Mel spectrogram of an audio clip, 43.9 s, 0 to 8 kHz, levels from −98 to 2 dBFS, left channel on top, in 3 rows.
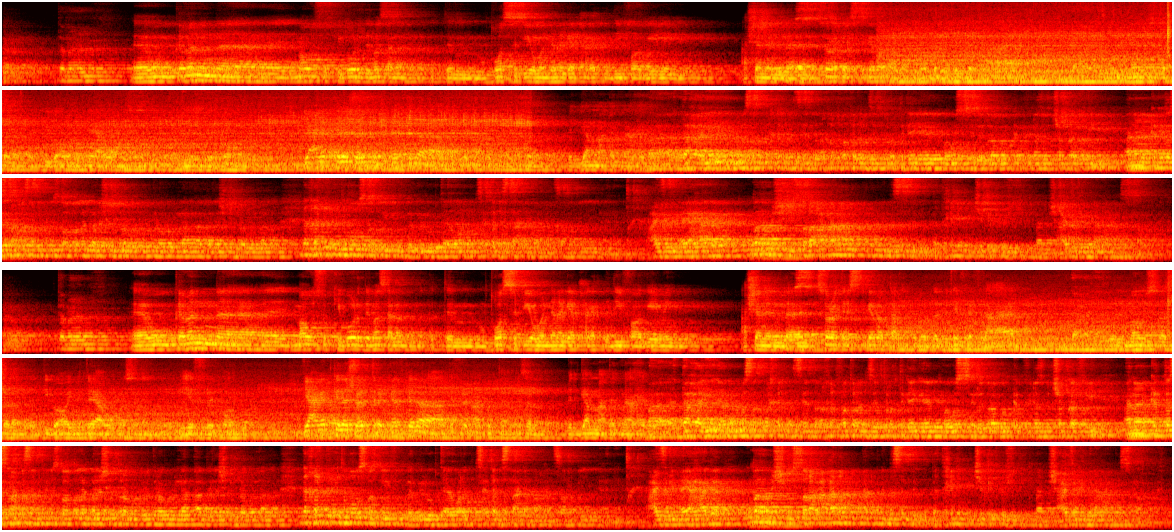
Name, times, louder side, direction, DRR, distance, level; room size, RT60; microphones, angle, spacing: voice 1, 0.7-1.1 9.6-10.1 13.3-13.9 18.6-18.9 22.3-43.8, right 1 dB, 45° right, -2 dB, 5.9 m, -32 dB
voice 2, 1.6-8.6 9.2-12.8 13.8-17.8 18.4-22.8 28.7-29.0 38.6-38.9, right 2 dB, 80° right, -1 dB, 1.8 m, -30 dB
sound 1, 10.9-21.2, left 2 dB, 80° left, 1.6 m, -33 dB
25.5 x 23.0 x 5.5 m, 2.8 s
head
